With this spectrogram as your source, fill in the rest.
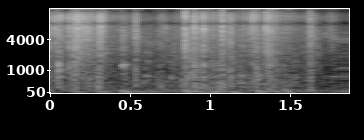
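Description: Breeder pigeons, including a hen, coo repeatedly up close in a loft, their throaty rolling calls mixed with fluttering and shuffling noises.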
